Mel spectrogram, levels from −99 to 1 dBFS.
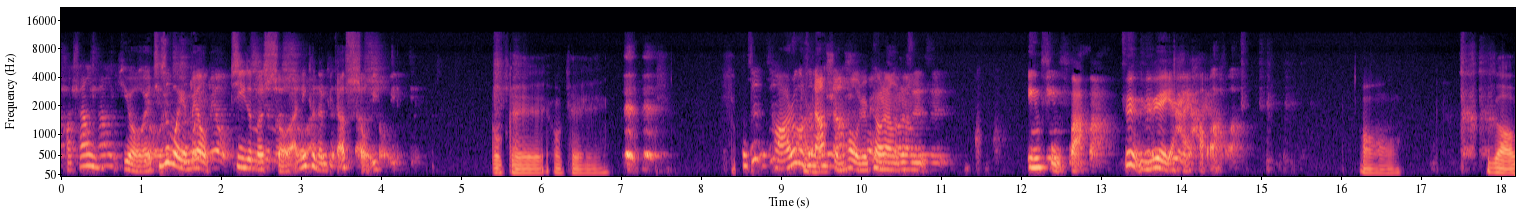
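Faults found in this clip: Echo with no canceller, throughout the whole speech clip. Every phrase gets a quieter, thinner copy trailing it by about a fifth of a second, sitting roughly 9 dB below the talker. Probable component: far end on loudspeaker, its mic re-capturing our playback, with no echo cancellation stripping it before the return leg. Worth checking whether their canceller is disabled or bypassed.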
